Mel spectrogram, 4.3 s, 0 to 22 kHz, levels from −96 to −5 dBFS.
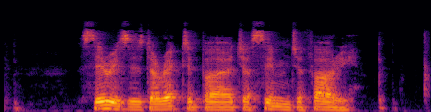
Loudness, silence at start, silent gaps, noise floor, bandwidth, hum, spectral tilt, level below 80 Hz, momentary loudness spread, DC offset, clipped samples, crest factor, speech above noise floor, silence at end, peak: -25 LUFS; 0.15 s; none; -70 dBFS; 9.2 kHz; none; -5.5 dB/octave; -46 dBFS; 10 LU; under 0.1%; under 0.1%; 16 dB; 45 dB; 0.05 s; -10 dBFS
